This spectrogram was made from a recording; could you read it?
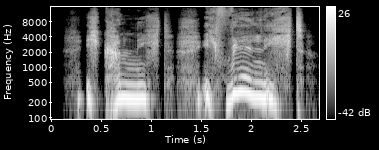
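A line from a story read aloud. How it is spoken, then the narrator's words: Hissing retort. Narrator (German): fauchte zurück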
